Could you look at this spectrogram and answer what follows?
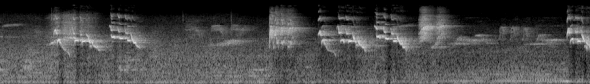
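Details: White-rumped shama song meant to trigger singing in quiet birds: repeated bursts of sharp, high, falling notes and chips, irregularly spaced.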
